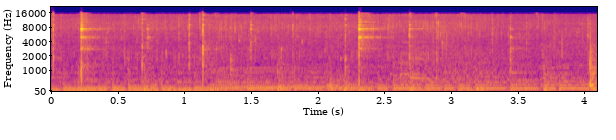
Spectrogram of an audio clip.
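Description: Diced carrots and green beans sizzling in a little hot soybean oil in a frying pan on a gas burner as the carrots are added. Two sharp clinks come through, one just after the start and one a little past two seconds in.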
